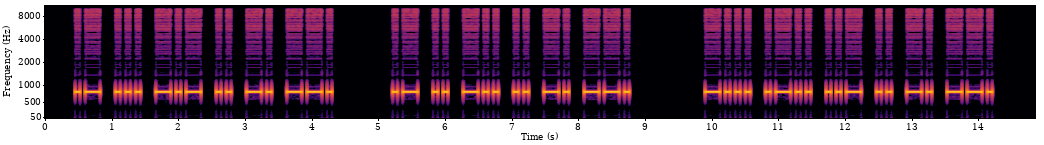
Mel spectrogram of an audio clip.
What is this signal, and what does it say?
Morse code, heard as a keyed tone, about 16 wpm, 800 Hz. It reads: ASKING AIDING BLUING
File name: Special INGs / Special INGs-mp3s / Sngl ing @15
